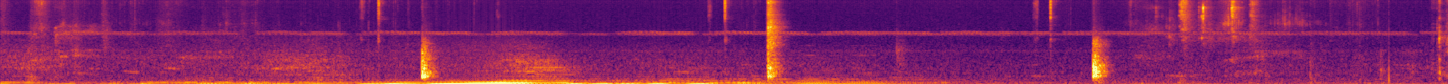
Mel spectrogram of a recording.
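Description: Three darts striking a Winmau Blade bristle dartboard one at a time, each a short sharp impact, about three and a half seconds apart. Underneath, a low hum swells a few seconds in and dies away before the last dart lands.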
